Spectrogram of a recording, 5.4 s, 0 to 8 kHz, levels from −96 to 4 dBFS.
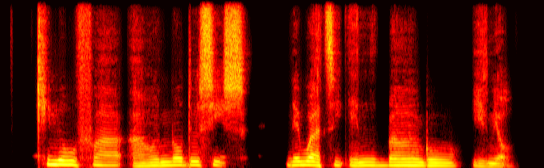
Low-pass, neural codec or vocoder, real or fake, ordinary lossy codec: none; codec, 16 kHz, 0.5 kbps, X-Codec, HuBERT features, trained on balanced general audio; fake; none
